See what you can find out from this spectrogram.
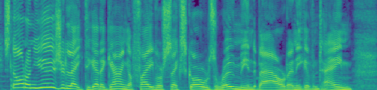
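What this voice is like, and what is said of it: Dundalk Irish accent. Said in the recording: “they're only interested in laughing at my accent... A Dundalk man complaining about someone else's accent”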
